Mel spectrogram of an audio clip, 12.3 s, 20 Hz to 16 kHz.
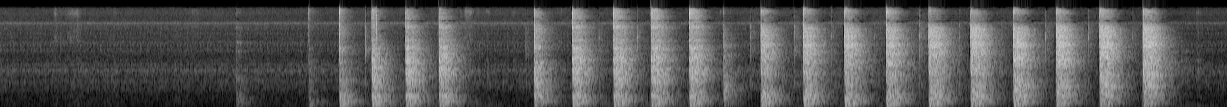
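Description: A hammer driving 10-ounce upholstery tacks through a strap of heavy leather into a wooden chair frame, fastening the spring edge wire. A few quick taps come about three seconds in, then a short pause, then a steady run of strikes at about three a second that stops near the end.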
